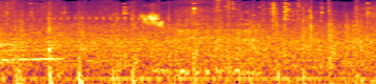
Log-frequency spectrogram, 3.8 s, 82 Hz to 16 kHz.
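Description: Horse hooves clip-clop at a steady walking pace in Red Dead Redemption 2, moderately quiet and close under a low ambient background, with no talking.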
